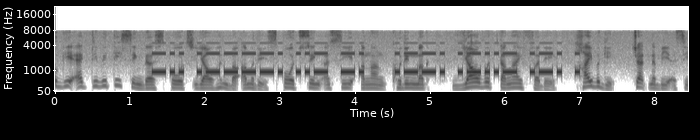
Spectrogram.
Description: Morse code (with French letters), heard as a keyed tone, machine-sent, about 20 wpm, 890 Hz, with speech in Manipuri. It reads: D'UN PÈRE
